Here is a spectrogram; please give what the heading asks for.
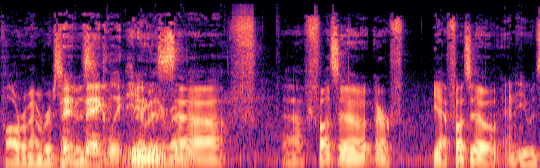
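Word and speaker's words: Fuzzzo: He was Fuzzo, and he would say it's F-U-Z-Z-Z-O, but the middle Z is silent.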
